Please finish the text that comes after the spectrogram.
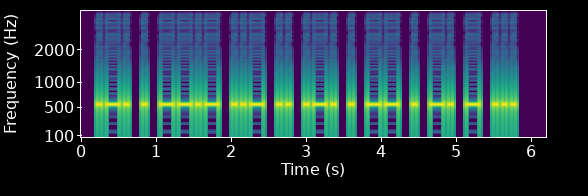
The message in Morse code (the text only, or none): REQUIREMENTS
